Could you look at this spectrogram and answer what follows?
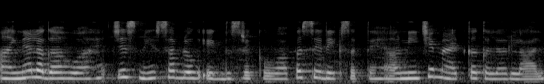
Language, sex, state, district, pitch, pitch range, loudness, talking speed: Hindi, female, Uttar Pradesh, Varanasi, 275 Hz, 260-295 Hz, -26 LUFS, 230 wpm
